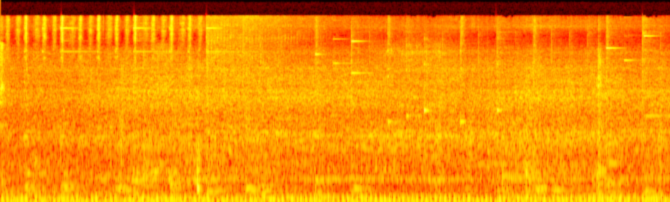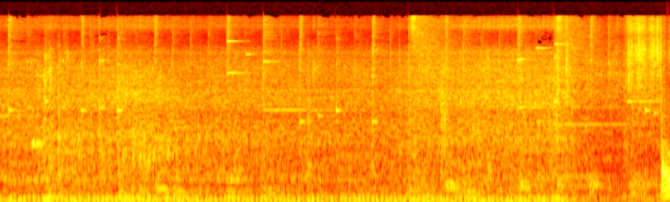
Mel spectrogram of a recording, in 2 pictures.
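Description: Motor scooter riding slowly, its engine and a steady low rumble on the mounted camera's microphone, with faint music-like chiming notes over it. The rumble falls away near the end as the scooter comes to a stop.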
